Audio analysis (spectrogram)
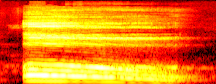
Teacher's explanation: और होठों का योगदान है, क्यों योगदान है, क्योंकि होठ आपके घूम रहे हैं, मतलब गोल बन रहे हैं ना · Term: कंठोष्ठ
